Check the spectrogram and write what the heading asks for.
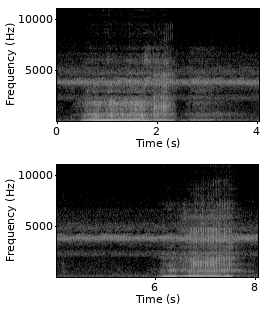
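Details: Man snoring heavily: two loud, rough, rattling snores on the in-breath about five seconds apart, steady high hum in background.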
